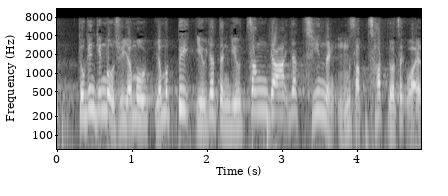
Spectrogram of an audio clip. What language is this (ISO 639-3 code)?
yue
